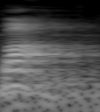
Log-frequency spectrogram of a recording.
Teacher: बा के उच्चारण में होंठ जुड़ जाते हैं। जब हम कहते हैं बा तो हमारे होंठ जुड़ रहे हैं, बा के उच्चारण में होंठ जुड़ जाते हैं, बा के उच्चारण में होंठ जुड़ जाते हैं।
